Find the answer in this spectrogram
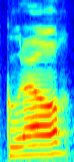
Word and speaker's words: guro: So, there is um like a a genre of manga that's like guro. Okay. Uh like the Japanese pronunciation for gore.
